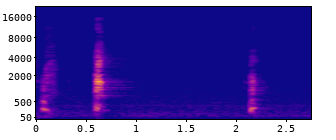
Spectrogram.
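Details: Angry Chihuahua, frustrated at hearing treats and food mentioned repeatedly without getting any, gives three sharp barks indoors: two close together in the first second, then a single bark after a pause of about one and a half seconds, with silence between.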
